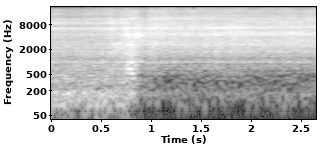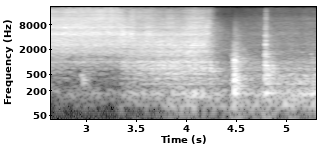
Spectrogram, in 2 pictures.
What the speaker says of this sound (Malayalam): ഇപ്പോൾ കുക്കറിൽ നിന്ന് ഒരു വിസിൽ വന്നിട്ടുണ്ട്.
